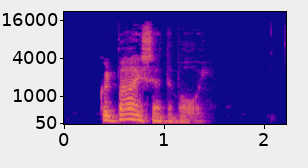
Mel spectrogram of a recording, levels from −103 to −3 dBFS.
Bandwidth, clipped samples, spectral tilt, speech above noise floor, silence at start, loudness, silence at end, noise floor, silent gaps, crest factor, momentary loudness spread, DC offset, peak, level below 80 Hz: 15.5 kHz; under 0.1%; -4.5 dB/octave; over 56 dB; 0.35 s; -34 LUFS; 0.85 s; under -90 dBFS; none; 18 dB; 16 LU; under 0.1%; -20 dBFS; -72 dBFS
